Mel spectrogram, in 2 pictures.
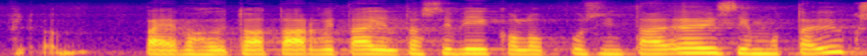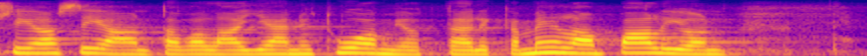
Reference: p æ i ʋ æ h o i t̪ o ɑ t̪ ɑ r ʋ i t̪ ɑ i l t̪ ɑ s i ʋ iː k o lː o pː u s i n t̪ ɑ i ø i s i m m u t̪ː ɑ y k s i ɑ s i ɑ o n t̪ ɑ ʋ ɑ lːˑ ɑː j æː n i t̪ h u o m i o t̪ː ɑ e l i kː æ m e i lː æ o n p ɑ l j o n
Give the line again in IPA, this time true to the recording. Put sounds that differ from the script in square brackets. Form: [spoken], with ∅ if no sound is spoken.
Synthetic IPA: p æ i ʋ æ h o i t̪ o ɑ t̪ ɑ r ʋ i t̪ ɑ i l t̪ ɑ s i ʋ iː k o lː o pː u s i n t̪ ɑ i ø i s i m m u t̪ː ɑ y k s i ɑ s i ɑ o n t̪ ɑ ʋ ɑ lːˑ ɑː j æː n [y] t̪ h u o m i o t̪ː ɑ e l i kː æ m e i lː æ o [m] p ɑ l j o n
